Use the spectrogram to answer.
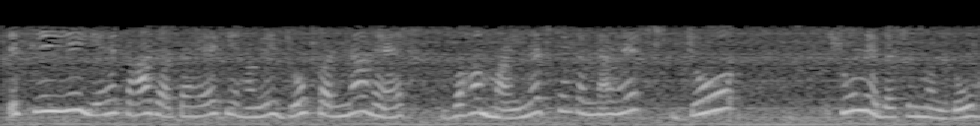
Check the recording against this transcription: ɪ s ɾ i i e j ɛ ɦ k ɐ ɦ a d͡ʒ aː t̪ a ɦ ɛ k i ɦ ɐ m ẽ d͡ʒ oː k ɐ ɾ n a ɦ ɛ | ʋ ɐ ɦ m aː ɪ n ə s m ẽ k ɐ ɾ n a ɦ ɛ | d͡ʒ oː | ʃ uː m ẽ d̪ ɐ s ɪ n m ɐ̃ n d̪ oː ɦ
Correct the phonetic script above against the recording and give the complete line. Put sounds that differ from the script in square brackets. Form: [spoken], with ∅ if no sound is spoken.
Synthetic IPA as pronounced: ɪ s [l] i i e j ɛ ɦ k ɐ ɦ a d͡ʒ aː t̪ a ɦ ɛ k i ɦ ɐ m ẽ d͡ʒ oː k ɐ ɾ n a ɦ ɛ | ʋ ɐ ɦ m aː ɪ n ə s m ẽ k ɐ ɾ n a ɦ ɛ | d͡ʒ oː | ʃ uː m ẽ d̪ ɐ [ʃ] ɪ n m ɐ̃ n d̪ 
